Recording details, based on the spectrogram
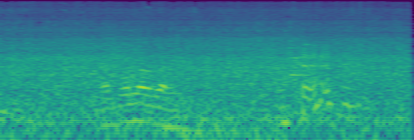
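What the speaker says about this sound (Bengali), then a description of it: "দর্শক কি পরিমাণ বৃষ্টি হইতেছে" Heavy rain falls steadily outdoors during traditional canal fishing with a spear in Bangladesh, a continuous broadband hiss with faint water sounds beneath.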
